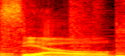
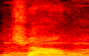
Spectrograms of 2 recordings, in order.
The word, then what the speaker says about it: ciao: Oh, and it's not Ciao, it's pronounced Chow.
